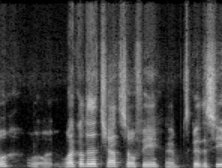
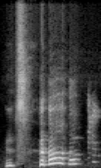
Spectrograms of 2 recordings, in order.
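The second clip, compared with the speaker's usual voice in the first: fake laugh; 5 dB louder than usual. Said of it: "or are you just playing fake?".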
